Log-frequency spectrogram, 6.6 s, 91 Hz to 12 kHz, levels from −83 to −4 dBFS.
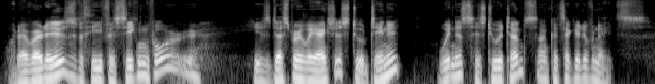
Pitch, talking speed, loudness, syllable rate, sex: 125 Hz, 190 wpm, -18 LUFS, 6.4 syllables/s, male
